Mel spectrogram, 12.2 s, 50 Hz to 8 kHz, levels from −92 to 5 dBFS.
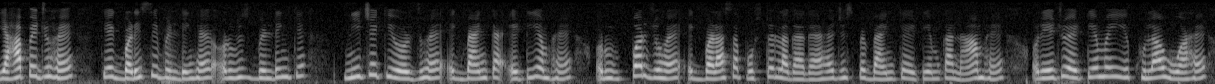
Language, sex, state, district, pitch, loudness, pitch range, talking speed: Maithili, female, Bihar, Supaul, 275 Hz, -27 LUFS, 255-300 Hz, 235 wpm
